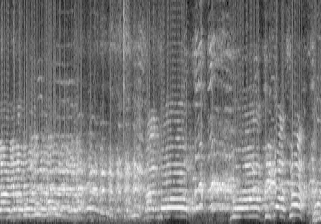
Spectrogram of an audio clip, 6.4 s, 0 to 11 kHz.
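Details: Crowing contest rooster of the Kukuak Balenggek breed, Boko class final in Sawahlunto, West Sumatra, 2025, a breed known for a stepped crow of at least five levels. A loud harmonic crow rises and falls in repeated stepped phrases over other roosters and crowd noise.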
